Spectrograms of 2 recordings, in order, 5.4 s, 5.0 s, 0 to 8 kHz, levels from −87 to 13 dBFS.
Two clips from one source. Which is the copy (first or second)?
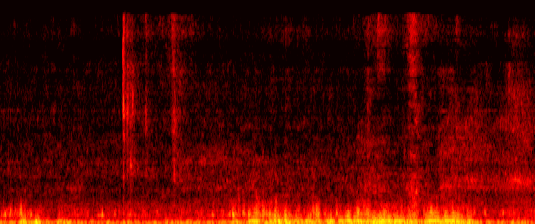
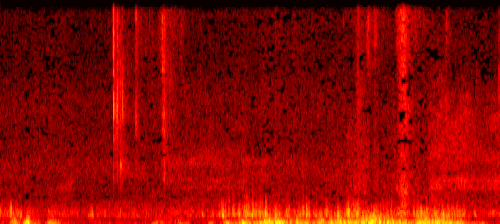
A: first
